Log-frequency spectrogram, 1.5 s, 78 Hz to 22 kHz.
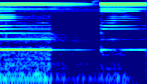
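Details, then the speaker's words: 2012 Dodge Caravan, key to run after replacing the ECU (TIPM, WIN and fuel pump also replaced): two clear high dings half a second apart in a quiet cabin, the normal key-on chime; it then starts, and the fault was the ECU. "right we wait until you hear the second set of dings okay turn it off"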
